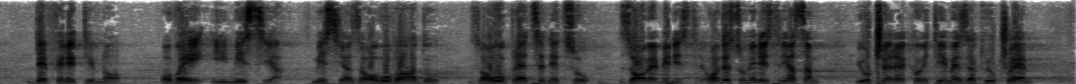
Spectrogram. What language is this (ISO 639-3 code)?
srp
